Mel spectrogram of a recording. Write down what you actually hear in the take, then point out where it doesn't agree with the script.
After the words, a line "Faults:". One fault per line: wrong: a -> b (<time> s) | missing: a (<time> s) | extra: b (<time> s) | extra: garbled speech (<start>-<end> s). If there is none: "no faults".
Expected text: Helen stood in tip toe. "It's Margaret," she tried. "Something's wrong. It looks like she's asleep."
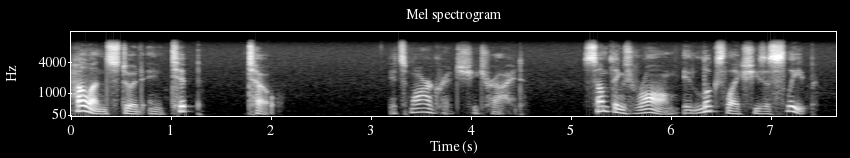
Helen stood in tip toe. "It's Margaret," she tried. "Something's wrong. It looks like she's asleep."
Faults:
no faults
